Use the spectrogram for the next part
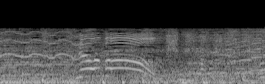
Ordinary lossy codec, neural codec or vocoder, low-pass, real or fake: none; none; 5.4 kHz; real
